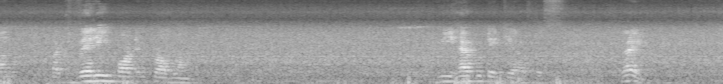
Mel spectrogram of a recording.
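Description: A man speaks calmly and close to a clip-on microphone.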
